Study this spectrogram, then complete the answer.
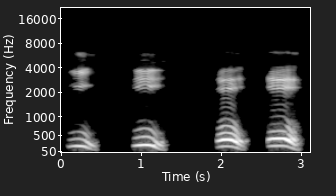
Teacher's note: जिन स्वरों के उच्चारण में जीभ का अग्र या अगला भाग काम करता है। इनका उच्चारण जीभ के अगले भाग से होता है। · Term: अग्र स्वर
